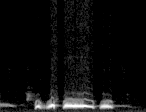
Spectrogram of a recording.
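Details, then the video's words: Spotted dove decoy cooing to entice wild doves. A faint coo comes first, then a phrase of two short notes, a long drawn coo and a short closing note, all low and soft. "tiếng cu gáy thúc bổi"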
